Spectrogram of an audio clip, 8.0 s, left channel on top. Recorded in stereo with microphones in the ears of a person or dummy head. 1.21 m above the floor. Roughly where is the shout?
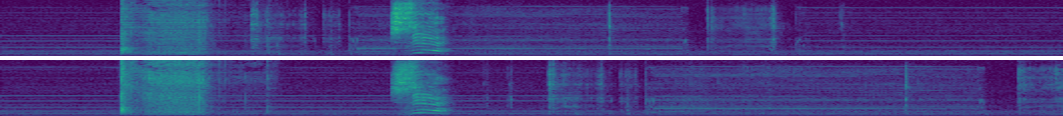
Left.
